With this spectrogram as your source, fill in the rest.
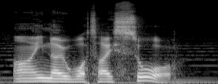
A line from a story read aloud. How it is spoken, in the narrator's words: bellowed Lottie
